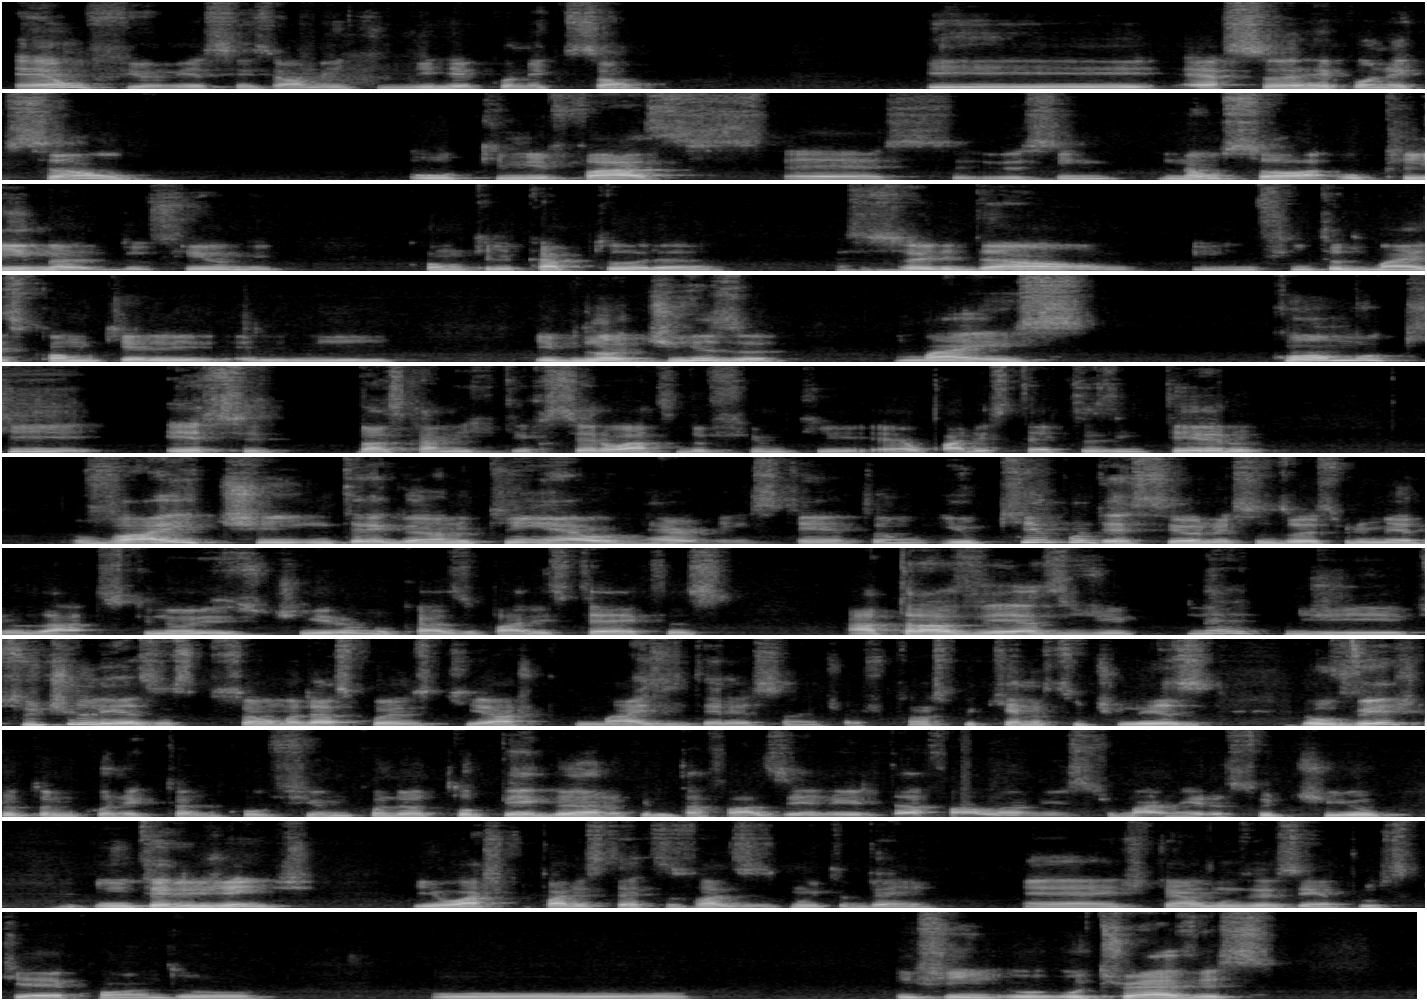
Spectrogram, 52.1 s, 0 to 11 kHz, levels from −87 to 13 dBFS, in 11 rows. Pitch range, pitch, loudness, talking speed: 125-165 Hz, 145 Hz, -21 LUFS, 175 wpm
